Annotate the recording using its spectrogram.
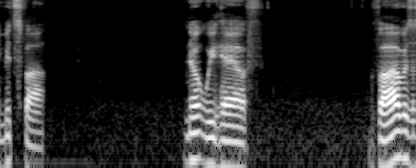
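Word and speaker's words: מִצְוָה: would pronounce that Mitzvah some people pronounce that with a V sound some with a W so Mitzvah or Mitzvah I say Mitzvah note we have valve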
